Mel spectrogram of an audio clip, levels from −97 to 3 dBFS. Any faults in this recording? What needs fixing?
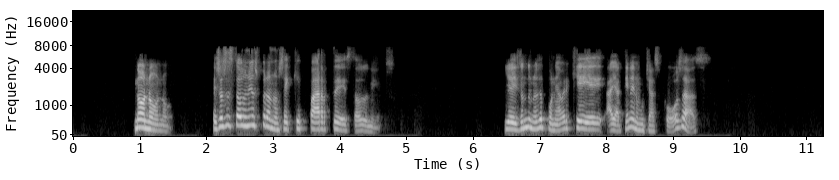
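Nothing stood out on listening to this speech clip, so there is nothing here that needs fixing.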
